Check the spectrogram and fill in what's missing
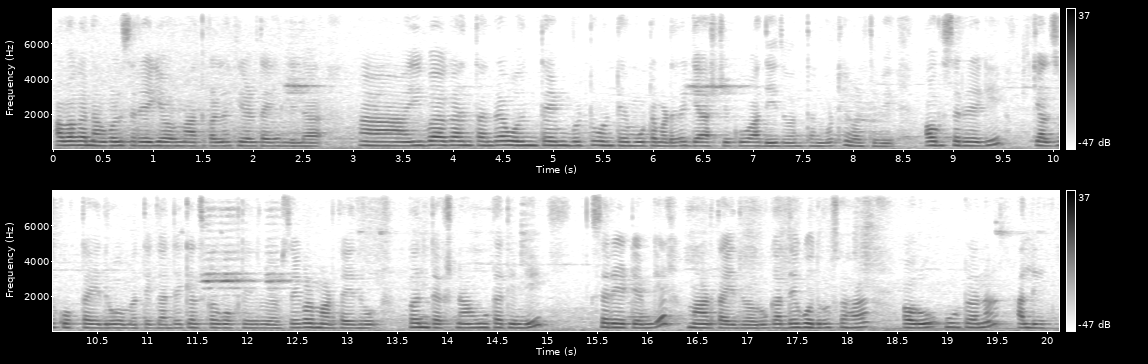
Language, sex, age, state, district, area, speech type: Kannada, female, 30-45, Karnataka, Chamarajanagar, rural, spontaneous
